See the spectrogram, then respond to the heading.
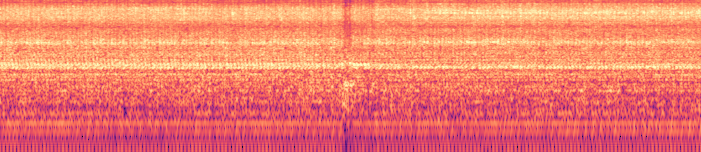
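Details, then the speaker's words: Air-cooled diesel engine just reassembled, run at full throttle: steady diesel clatter at fast idle, slightly uneven and hunting; rough running, seems starved for fuel, cause suspected, not confirmed. "okay still sounds like it's starving a little bit for fuel I'm not going to let her sit there and run like that as long as the will anyway"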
